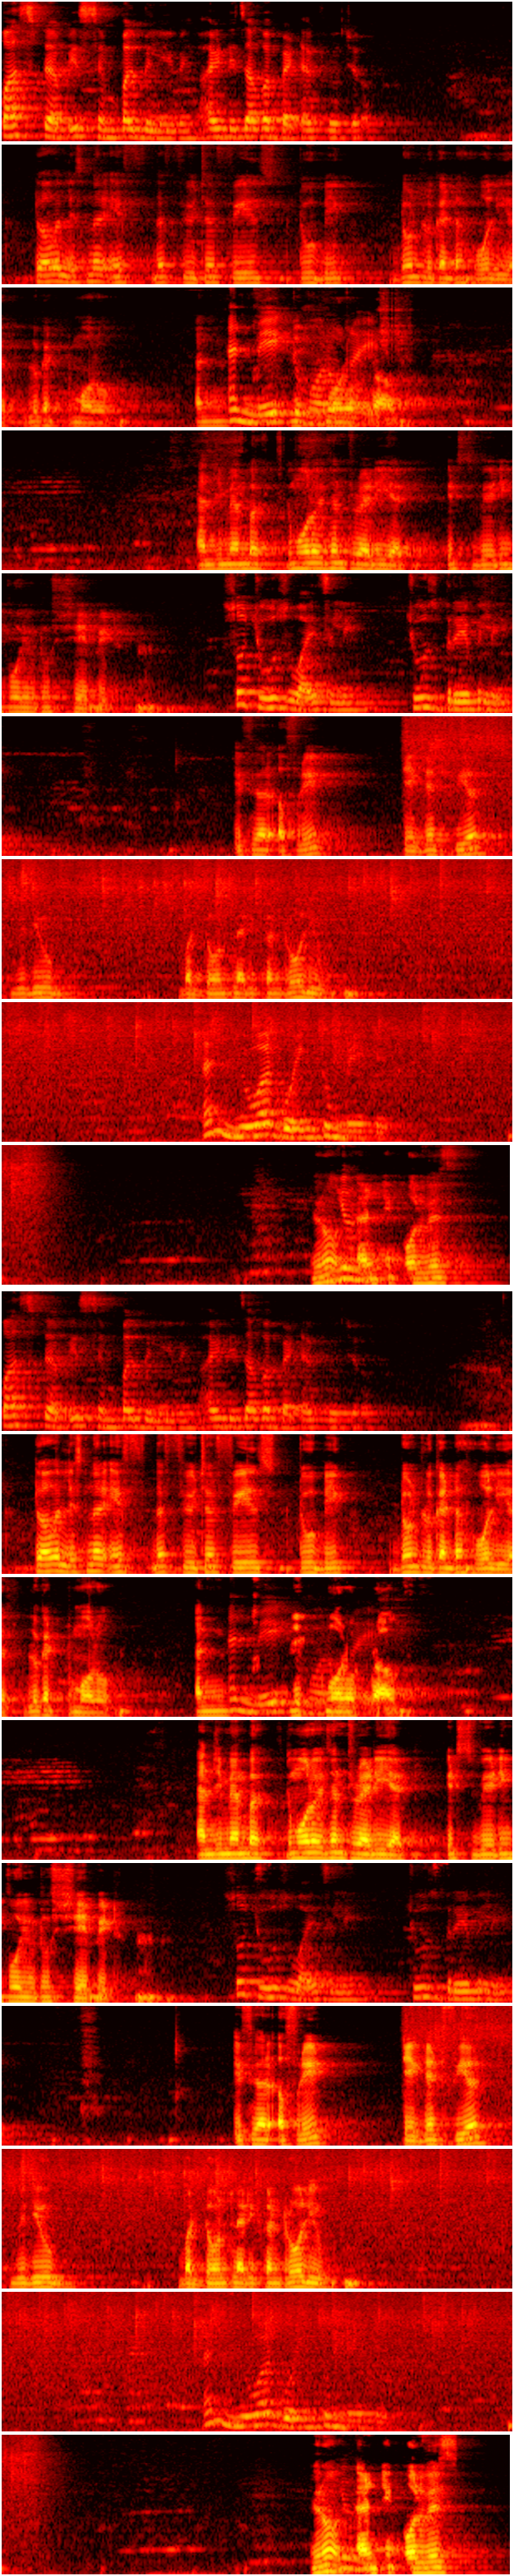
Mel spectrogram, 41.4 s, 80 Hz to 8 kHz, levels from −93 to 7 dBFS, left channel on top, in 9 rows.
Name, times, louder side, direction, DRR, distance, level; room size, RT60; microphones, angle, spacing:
voice 1, 0.0-3.4 11.3-12.7 20.4-21.8 22.1-23.1 34.0-35.8 39.1-39.3 39.7-40.3, left 4 dB, 40° left, 0.5 m, -35 dB
voice 2, 4.9-7.8 8.1-10.4 11.0-11.3 11.8-12.9 14.1-14.4 15.6-19.9 25.1-26.0 26.6-27.4 27.7-28.3 29.2-30.9 39.6-40.9, right 7 dB, 80° right, 0.4 m, -28 dB
sound 1, 26.6-37.2, equal, 5° right, 1.8 m, -46 dB
12.0 x 11.0 x 6.6 m
head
